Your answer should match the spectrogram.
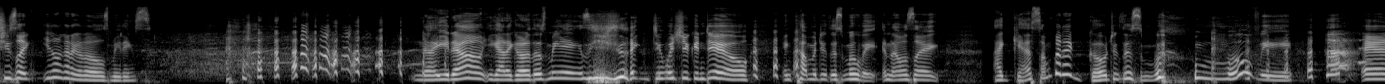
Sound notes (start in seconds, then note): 1.6 panelists laughing; 1.6 audience laughing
